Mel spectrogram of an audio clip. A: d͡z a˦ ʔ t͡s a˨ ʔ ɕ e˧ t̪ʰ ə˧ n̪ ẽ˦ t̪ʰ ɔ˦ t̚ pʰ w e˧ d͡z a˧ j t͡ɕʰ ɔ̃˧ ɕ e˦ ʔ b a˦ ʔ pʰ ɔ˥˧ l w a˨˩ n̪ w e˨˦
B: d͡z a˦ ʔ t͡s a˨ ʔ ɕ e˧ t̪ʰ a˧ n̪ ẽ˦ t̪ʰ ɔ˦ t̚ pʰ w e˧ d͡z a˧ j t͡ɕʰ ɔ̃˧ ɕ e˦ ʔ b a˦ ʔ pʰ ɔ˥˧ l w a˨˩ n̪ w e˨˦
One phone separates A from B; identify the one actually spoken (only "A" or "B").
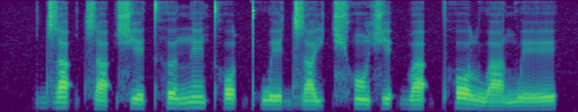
A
